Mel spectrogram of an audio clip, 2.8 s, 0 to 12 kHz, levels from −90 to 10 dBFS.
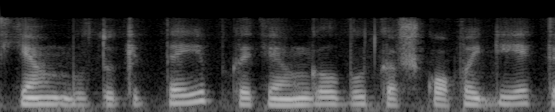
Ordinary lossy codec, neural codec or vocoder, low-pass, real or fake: AAC, 48 kbps; codec, 16 kHz, about 1 kbps, DyCAST, with the encoder's durations; 7.2 kHz; fake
